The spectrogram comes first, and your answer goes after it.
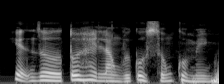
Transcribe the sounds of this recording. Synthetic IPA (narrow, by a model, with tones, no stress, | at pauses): hḭ˧˨ənzəː˨˩t̪o˧jɦa˧˩jla˨˩wŋ͡mvəː˨˦jku˨˩ək̚sə˨˦wŋ͡mku˧˩əmï˨˩ŋ̟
